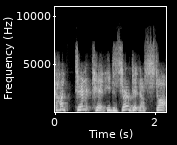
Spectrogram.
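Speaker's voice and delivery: stern, hard, angry scolding outburst. Voicing a character fighting with a sword: character shouting. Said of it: "As you hear Augustus shout".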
